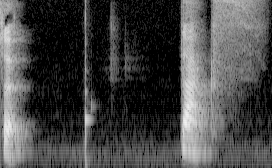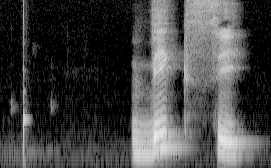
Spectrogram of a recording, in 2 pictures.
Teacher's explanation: Inside French words, X between two vowels is pronounced [ks]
